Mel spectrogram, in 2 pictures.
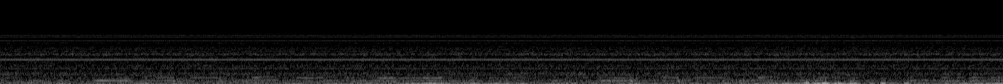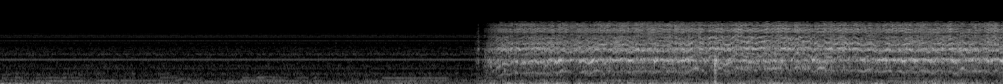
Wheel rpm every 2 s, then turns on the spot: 0, 0, 0, 0, 0, 0, 0, 60, 160, 160.
none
